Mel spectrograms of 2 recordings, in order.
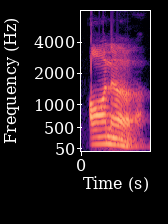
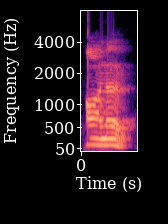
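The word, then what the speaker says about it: honour: దీని ద్వారా తెలుస్తుంది right H letter ఆనర్ హెచ్ is silent here ఆనర్ అంతేగాని హానర్ అనకూడదు ఆనర్ right air హెచ్ is silent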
